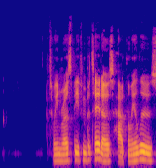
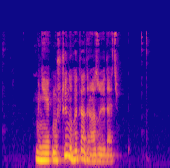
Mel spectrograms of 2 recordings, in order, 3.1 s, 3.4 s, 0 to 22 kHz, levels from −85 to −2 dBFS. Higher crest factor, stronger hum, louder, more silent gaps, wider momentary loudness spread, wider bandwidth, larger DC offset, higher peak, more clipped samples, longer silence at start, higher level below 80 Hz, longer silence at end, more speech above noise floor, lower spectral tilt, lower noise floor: first, 22 dB vs 16 dB; neither; second, -22 LUFS vs -18 LUFS; neither; second, 8 LU vs 14 LU; first, 15 kHz vs 11.5 kHz; neither; about the same, -2 dBFS vs -4 dBFS; neither; first, 0.95 s vs 0.7 s; second, -64 dBFS vs -58 dBFS; second, 0 s vs 1.05 s; first, 54 dB vs 50 dB; second, -4 dB/octave vs -6.5 dB/octave; first, -76 dBFS vs -67 dBFS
